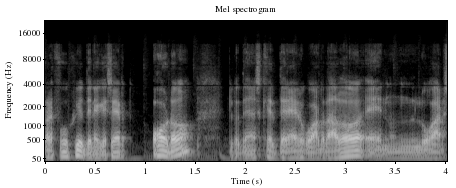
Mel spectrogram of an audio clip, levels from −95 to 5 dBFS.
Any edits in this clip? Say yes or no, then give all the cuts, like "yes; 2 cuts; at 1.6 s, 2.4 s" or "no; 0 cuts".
no; 0 cuts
